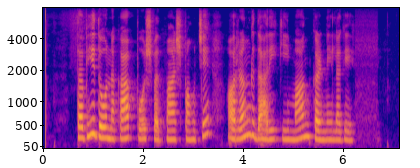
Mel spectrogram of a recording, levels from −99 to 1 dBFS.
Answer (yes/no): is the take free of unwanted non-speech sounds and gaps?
yes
